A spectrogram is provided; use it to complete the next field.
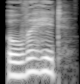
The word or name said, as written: overhead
